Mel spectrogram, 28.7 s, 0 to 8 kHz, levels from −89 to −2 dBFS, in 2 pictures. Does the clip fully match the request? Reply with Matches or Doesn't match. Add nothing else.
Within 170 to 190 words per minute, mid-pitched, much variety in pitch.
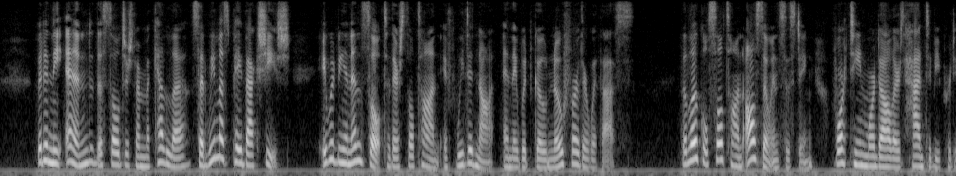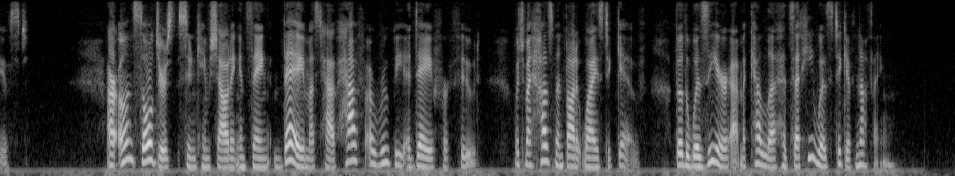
Matches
